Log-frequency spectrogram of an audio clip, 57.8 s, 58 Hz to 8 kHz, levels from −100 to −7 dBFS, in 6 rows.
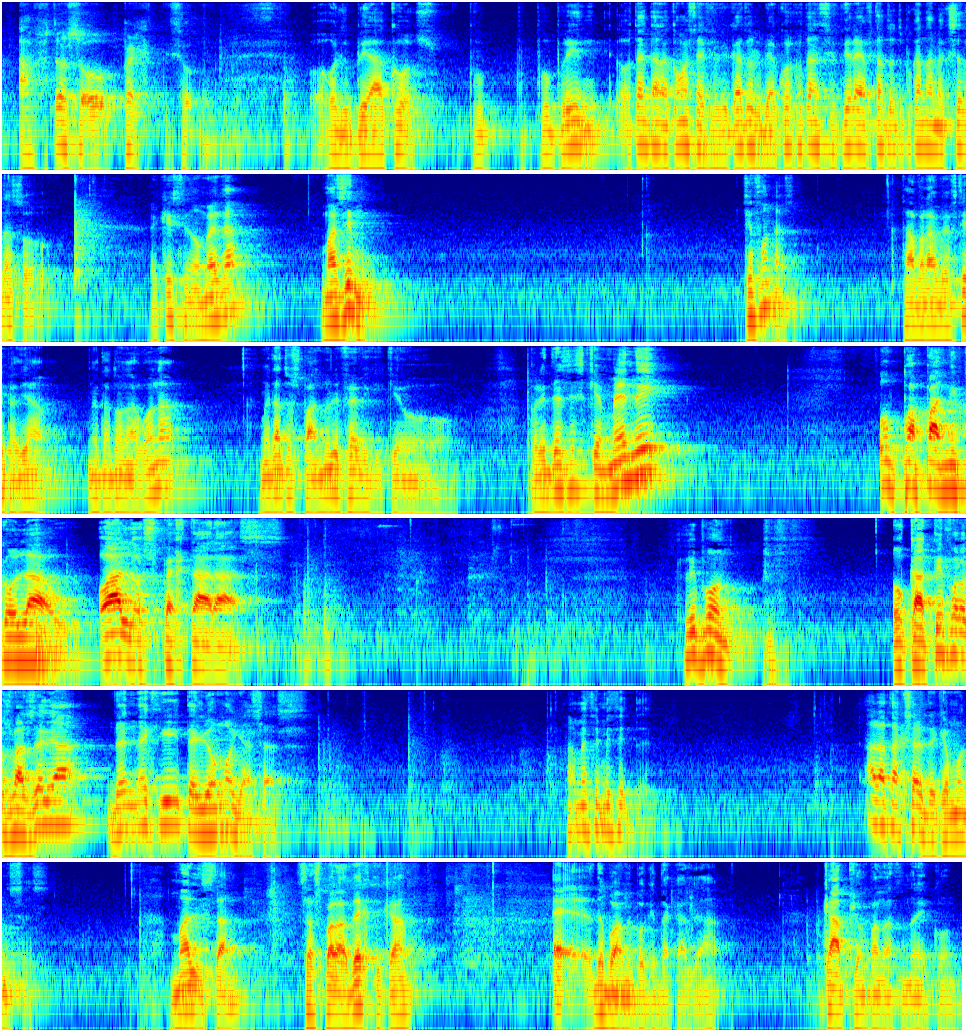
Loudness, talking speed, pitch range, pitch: -28 LUFS, 85 wpm, 95-140 Hz, 120 Hz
